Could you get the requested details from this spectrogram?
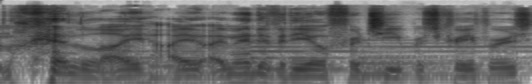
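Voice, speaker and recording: With music in the background, a man speaks at a moderate pace in a very deep, low pitch. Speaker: movie reviewer. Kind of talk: casual talk to camera.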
